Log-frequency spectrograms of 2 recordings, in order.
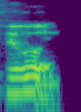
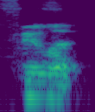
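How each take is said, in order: First: The first vowel is a short 'i' sound. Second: The first vowel is a long 'ee' sound. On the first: This is how the name is said in Australia. "I say fill it. We say fill it over in Australia" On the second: This is how the others say the name. "You say"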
